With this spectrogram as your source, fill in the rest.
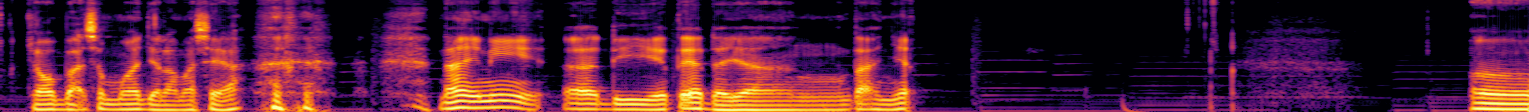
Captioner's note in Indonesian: tertawa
